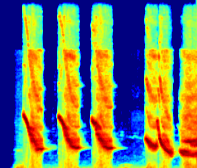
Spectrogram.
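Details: Asian pied starling singing a chatty song full of fill-in phrases, said to excite other starlings into answering: loud, steeply falling whistled sweeps, four in a row, each about a third of a second long, with short gaps between.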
